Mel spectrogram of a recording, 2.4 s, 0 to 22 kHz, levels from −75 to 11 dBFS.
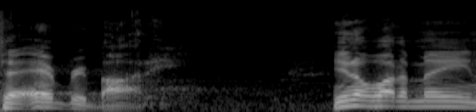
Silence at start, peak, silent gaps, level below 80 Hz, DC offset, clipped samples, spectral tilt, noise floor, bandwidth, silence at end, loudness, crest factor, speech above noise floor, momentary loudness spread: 0 s; -10 dBFS; none; -64 dBFS; under 0.1%; under 0.1%; -6 dB/octave; -63 dBFS; 15.5 kHz; 0 s; -29 LUFS; 20 dB; 35 dB; 12 LU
